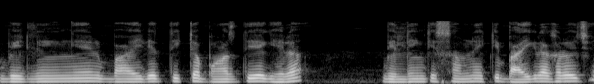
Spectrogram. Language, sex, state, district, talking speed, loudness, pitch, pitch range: Bengali, male, Jharkhand, Jamtara, 140 wpm, -17 LUFS, 135 Hz, 125-140 Hz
